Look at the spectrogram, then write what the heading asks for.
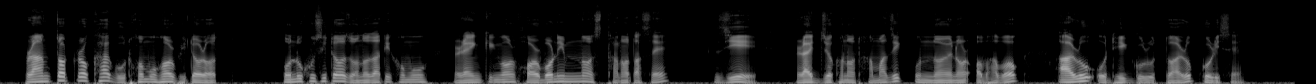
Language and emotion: Assamese, neutral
